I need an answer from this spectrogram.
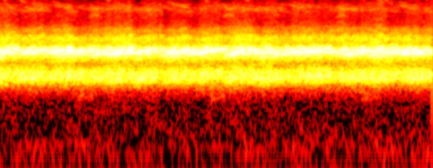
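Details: Frogs singing at a pond in a horse pasture, recorded with a Zoom recorder: a dense, steady chorus of overlapping trills forming a continuous high buzzing band, with a lower second band, unbroken throughout.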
